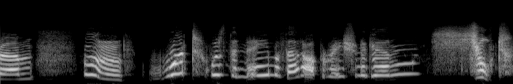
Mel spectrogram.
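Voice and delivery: very high-pitched, hesitant granny voice; dithery grandmother. Acted. Grandmother phoning to ask after Jasmine, high and forgetful. Caller posing as a patient's grandmother.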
